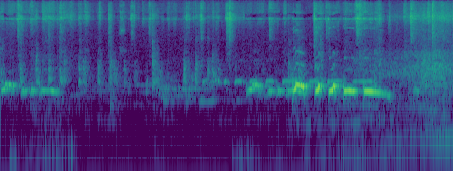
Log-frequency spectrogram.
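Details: Crossbred Bangkok-type male zebra dove calling out to a rival; soft, faint cooing at first, then a loud phrase of rapid trilled notes that ends in a drawn-out descending coo.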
